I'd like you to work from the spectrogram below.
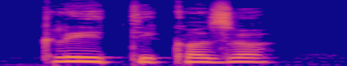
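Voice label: "crìticos", female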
